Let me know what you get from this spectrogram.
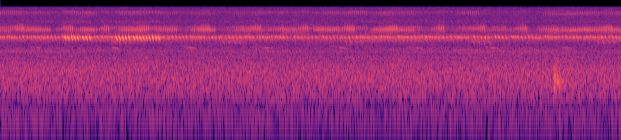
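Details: Crickets at night outdoors: two short, loud, buzzy trills in the first second stand out against an even, shrill chorus of chirping that carries on to the end.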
